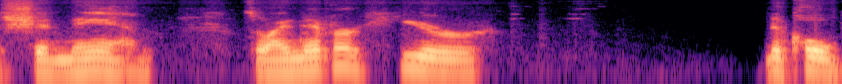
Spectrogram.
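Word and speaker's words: Shanann: gets life in prison the dad calls her or shannan's dad calls her Shannon and other people call her Shannon too because they don't know her name but her name she pronounced it as shenan so I never hear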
